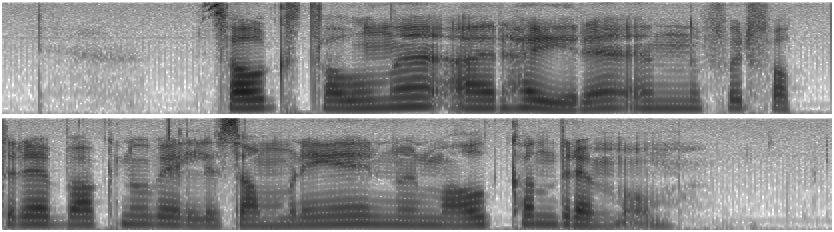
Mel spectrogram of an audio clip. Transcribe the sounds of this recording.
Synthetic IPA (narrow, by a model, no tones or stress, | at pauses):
sɑlɡst̪ʰɑln̩əʔæːɾhœʏəɾəʔɛnfɔɾfɑt̪əɾəbɑːknʊʋɛləsɑmlɪŋəɾnʊɾmɑːlt̪̚kʰɑnd̪ɾœmə̰ɔ̰m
